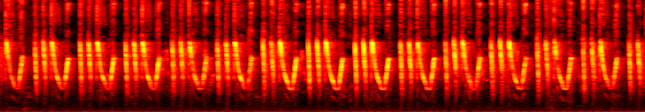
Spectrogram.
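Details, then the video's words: Tribel bird sound for luring birds, a steady series of sharp high notes that each swoop downward and rise again, coming about twice per second, with a soft low background hum. "PANCING BUNYI BURUNG TRIBEL"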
